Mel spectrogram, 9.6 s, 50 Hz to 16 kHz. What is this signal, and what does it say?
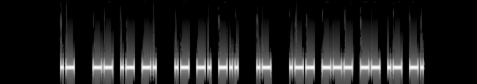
Morse code, heard as a keyed tone, about 21 wpm, 700 Hz. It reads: A MAN AND A WOMAN
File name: practice / 22wpm / Build A Phrase - 5-Word Phrases - 22wpm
